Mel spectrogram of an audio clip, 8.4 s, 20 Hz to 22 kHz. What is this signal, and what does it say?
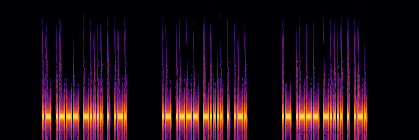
Morse code, heard as a keyed tone, about 36 wpm, 700 Hz. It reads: AJ6ER AJ6ER AJ6ER
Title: USA Call Signs - 5 Characters - Repeated 3x - 35wpm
